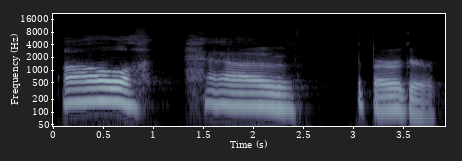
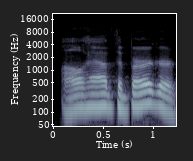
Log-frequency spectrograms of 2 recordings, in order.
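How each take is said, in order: First: The stress falls on 'have'. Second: The stress falls on 'burger'. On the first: The act of ordering is the focus. The speaker calls it wrong. "stressing have makes it sound like you're focusing on the act of ordering" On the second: The burger is what is being ordered. The speaker calls it right. "the right stress keeps things clear and confident"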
